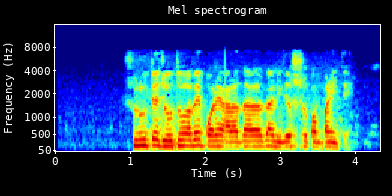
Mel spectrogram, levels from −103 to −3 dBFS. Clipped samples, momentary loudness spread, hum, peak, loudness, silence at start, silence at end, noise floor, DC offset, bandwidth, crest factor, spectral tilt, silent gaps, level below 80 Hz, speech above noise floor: under 0.1%; 6 LU; none; -2 dBFS; -14 LUFS; 1.05 s; 0.45 s; -70 dBFS; under 0.1%; 7 kHz; 14 dB; -8 dB/octave; none; -54 dBFS; 57 dB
